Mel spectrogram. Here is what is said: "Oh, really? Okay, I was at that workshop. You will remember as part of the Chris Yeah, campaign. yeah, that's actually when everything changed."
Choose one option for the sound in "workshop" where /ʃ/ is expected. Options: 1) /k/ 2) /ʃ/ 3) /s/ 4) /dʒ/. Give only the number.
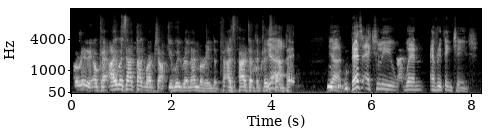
2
